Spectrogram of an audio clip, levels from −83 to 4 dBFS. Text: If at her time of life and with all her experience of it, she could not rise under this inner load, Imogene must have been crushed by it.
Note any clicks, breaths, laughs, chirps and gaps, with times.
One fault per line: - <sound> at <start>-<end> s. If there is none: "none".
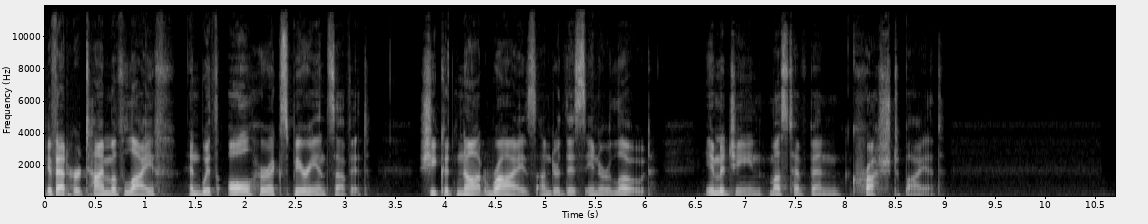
none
